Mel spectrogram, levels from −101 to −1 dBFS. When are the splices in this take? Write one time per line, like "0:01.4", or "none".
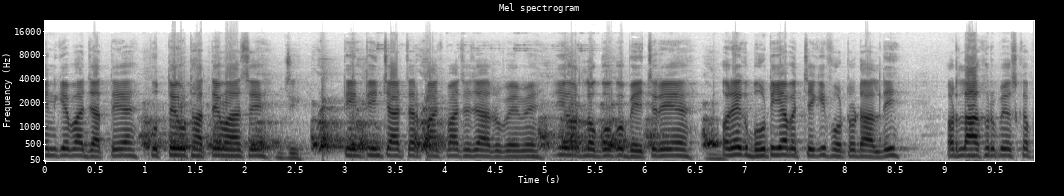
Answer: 0:01.0
0:05.1
0:06.8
